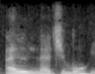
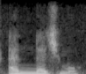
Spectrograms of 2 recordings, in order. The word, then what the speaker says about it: النجم: You either pronounce the al completely or you join the lam into the first letter of the word after it, such as instead of al-najmu, you said an-najmu.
